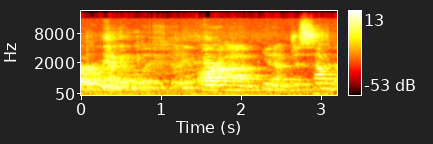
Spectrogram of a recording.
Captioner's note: laugh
